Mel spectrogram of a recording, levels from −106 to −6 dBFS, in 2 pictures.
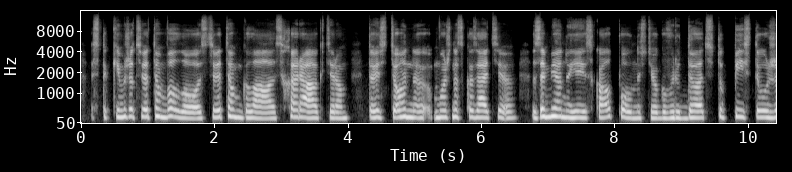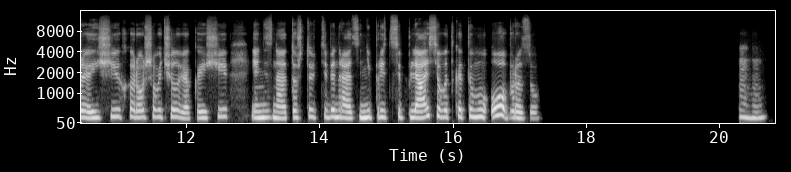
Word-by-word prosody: с -, -, -10 dB
таким 225 Hz, 0 st, -1 dB
же 245 Hz, 0 st, +1 dB
цветом 235 Hz, 0 st, +1 dB
волос, 195 Hz, -5 st, +2 dB
цветом 225 Hz, +1 st, +1 dB
глаз, 190 Hz, -2 st, +1 dB
характером. 200 Hz, -4 st, +1 dB, 0.3 s
То 210 Hz, -, -1 dB
есть 210 Hz, -1 st, -3 dB
он, 220 Hz, 0 st, +3 dB
э, 200 Hz, -1 st, -2 dB
можно 220 Hz, +2 st, +1 dB
сказать, 215 Hz, -1 st, 0 dB
э, 200 Hz, -1 st, -2 dB, 0.2 s
замену 235 Hz, +2 st, +4 dB
ей 205 Hz, 0 st, +2 dB
искал 215 Hz, +2 st, -2 dB
полностью. 195 Hz, -3 st, -1 dB
Я -, -, 0 dB
говорю: 195 Hz, +1 st, 0 dB
"Да 205 Hz, +2 st, +2 dB
отступись 215 Hz, +1 st, -4 dB
ты 220 Hz, -, -1 dB
уже, 210 Hz, -1 st, +2 dB
ищи 240 Hz, +3 st, -2 dB
хорошего 230 Hz, 0 st, -3 dB
человека, 200 Hz, -4 st, -2 dB
ищи, 240 Hz, +4 st, -4 dB, 0.3 s
я 205 Hz, -, 0 dB
не 210 Hz, +1 st, +3 dB
знаю, 195 Hz, -3 st, 0 dB
то, 215 Hz, +2 st, -3 dB
что 225 Hz, +2 st, -5 dB
тебе 225 Hz, +2 st, -2 dB
нравится. 205 Hz, -1 st, +1 dB
Не 210 Hz, +2 st, +5 dB
прицепляйся 215 Hz, +3 st, +1 dB
вот 225 Hz, -1 st, -4 dB
к -, -, -6 dB
этому 230 Hz, -1 st, +1 dB
образу". 200 Hz, -8 st, +2 dB, 3.0 s
Мгм. 205 Hz, -2 st, -4 dB
210 Hz, 125 wpm, -24 LUFS, 200-230 Hz, 3.0 s, Не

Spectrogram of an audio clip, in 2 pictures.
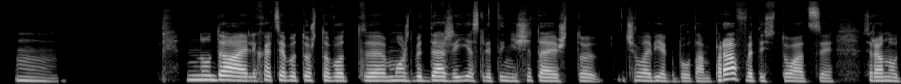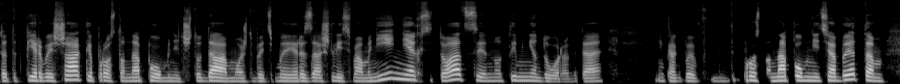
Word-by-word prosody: М. 165 Hz, -6 st, -6 dB, 1.3 s
Ну 210 Hz, 0 st, +2 dB
да, 200 Hz, -3 st, +8 dB
или 175 Hz, -, -1 dB
хотя 195 Hz, +1 st, +1 dB
бы 185 Hz, -1 st, -1 dB
то, 185 Hz, +1 st, -1 dB
что 185 Hz, +1 st, -2 dB
вот, 175 Hz, -1 st, +1 dB
э, 180 Hz, 0 st, +4 dB
может 185 Hz, -1 st, -1 dB
быть, 180 Hz, -1 st, -1 dB
даже 185 Hz, -2 st, +3 dB
если 175 Hz, -2 st, -2 dB
ты 180 Hz, -, -7 dB
не 165 Hz, -2 st, -5 dB
считаешь, 160 Hz, -1 st, +1 dB
что 160 Hz, -5 st, -4 dB, 0.3 s
человек 170 Hz, -5 st, -2 dB
был 155 Hz, +2 st, -5 dB
там 145 Hz, -1 st, -4 dB
прав 240 Hz, -, +7 dB
в -, -, -13 dB
этой 170 Hz, 0 st, -1 dB
ситуации, 150 Hz, -2 st, -2 dB, 0.3 s
всё 180 Hz, -, -5 dB
равно 175 Hz, 0 st, +3 dB
вот 165 Hz, 0 st, -4 dB
этот 165 Hz, -2 st, -7 dB
1 175 Hz, -3 st, 0 dB
шаг, 210 Hz, +4 st, +4 dB
и -, -, +1 dB
просто 170 Hz, -2 st, -4 dB
напомнить, 155 Hz, -3 st, -3 dB
что 160 Hz, -, -4 dB
да, 160 Hz, -1 st, +4 dB
может 145 Hz, -1 st, -7 dB
быть, 150 Hz, -3 st, -7 dB
мы 155 Hz, -2 st, -3 dB
разошлись 155 Hz, -1 st, -3 dB
во 155 Hz, -2 st, -2 dB
мнениях, 215 Hz, -, 0 dB
ситуации, 195 Hz, -1 st, 0 dB
но 165 Hz, +1 st, -9 dB
ты 195 Hz, +4 st, -6 dB
мне 180 Hz, -1 st, -4 dB
дорог, 140 Hz, -3 st, -7 dB
да. 145 Hz, +1 st, -2 dB, 0.6 s
Как 150 Hz, -2 st, -5 dB
бы, 160 Hz, -2 st, -4 dB
в -, -, -21 dB
д 150 Hz, +5 st, -17 dB
просто 185 Hz, -3 st, -2 dB
напомнить 175 Hz, -1 st, +2 dB
об 175 Hz, +3 st, +3 dB
этом, 195 Hz, -9 st, +3 dB
170 Hz, 185 wpm, -21 LUFS, 155-185 Hz, 1.3 s, да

